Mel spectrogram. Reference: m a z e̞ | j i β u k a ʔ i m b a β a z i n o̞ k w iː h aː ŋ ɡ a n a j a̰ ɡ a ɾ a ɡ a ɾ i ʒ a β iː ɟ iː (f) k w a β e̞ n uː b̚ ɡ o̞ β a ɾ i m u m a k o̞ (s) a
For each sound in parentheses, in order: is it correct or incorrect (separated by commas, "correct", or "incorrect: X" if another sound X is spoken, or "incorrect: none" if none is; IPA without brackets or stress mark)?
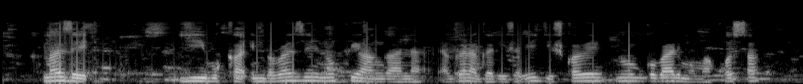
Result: incorrect: ʃ, correct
